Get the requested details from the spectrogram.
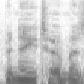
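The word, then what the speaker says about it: Benito: the party that descends from the party of Bonito musolini yeah I'm sure they're going to have a really good policy on on a irregular migration it's pronounced Bonito Mill Bonito okay too funny it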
